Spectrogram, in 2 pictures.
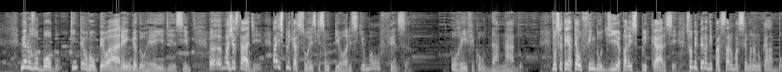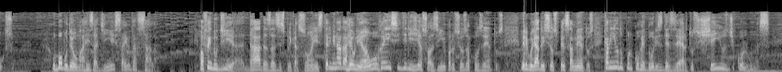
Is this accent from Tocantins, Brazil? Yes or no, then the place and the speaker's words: no; Minas Gerais, Brazil; me lembrei com saudade da minha infância em Minas.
